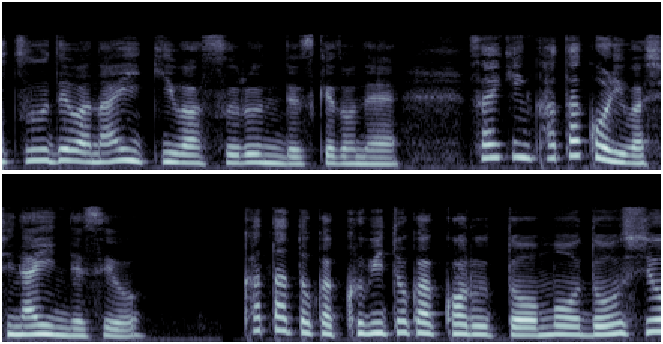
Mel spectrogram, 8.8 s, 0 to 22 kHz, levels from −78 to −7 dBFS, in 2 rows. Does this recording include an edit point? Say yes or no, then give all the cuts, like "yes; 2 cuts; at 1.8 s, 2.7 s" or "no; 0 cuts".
no; 0 cuts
